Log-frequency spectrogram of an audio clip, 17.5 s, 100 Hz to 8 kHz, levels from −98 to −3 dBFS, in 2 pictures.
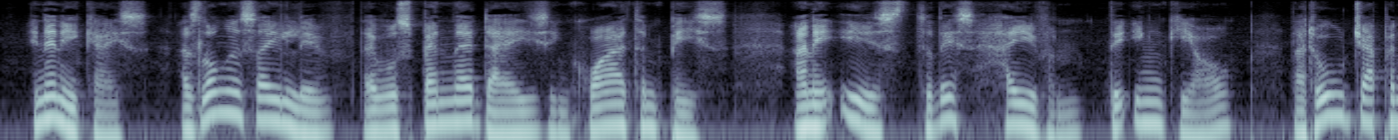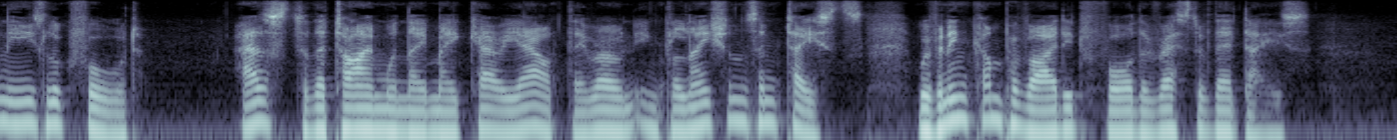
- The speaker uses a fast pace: No, average, 185 wpm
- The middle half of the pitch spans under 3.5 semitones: No, average, 4.7 semitones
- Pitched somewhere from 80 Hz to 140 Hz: Yes, low, 135 Hz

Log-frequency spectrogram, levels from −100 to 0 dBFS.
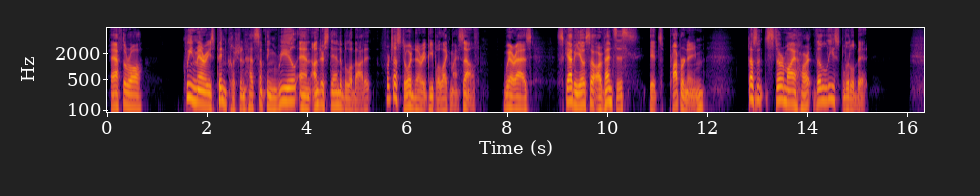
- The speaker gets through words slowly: Yes, slow, 115 wpm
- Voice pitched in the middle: No, low, 120 Hz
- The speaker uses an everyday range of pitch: No, wide, 6.7 semitones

